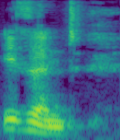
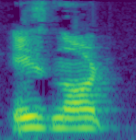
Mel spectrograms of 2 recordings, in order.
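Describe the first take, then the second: First: The two words merge into one word. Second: Both words are said fully and separately.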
